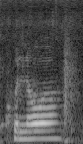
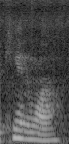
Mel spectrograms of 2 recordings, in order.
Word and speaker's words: quinoa: They pronounce it different, but this is, well, in the store it looks like, in how it's spelled, it looks like it says quinoa, but it's actually quinoa.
